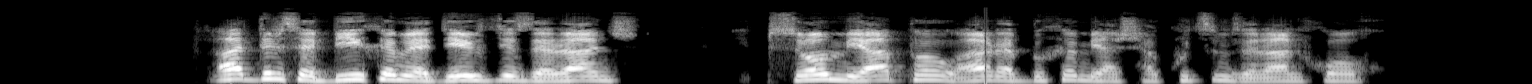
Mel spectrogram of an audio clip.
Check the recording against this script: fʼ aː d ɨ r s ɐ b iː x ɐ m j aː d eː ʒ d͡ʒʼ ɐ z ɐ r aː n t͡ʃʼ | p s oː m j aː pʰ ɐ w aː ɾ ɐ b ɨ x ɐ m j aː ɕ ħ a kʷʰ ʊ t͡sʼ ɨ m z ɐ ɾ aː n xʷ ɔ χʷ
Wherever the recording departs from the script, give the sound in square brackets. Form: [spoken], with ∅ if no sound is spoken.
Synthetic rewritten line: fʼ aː d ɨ r s ɐ b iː x ɐ m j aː d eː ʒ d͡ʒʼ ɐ z ɐ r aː n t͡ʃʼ | p s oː m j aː pʰ ɐ w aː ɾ ɐ b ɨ x ɐ m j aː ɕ ħ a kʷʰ ʊ t͡sʼ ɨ m z ɐ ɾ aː n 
